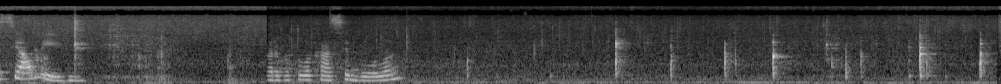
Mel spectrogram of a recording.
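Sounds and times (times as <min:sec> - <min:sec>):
meat sizzling in a pot: 0:00.0 - 0:10.0
wooden spoon tapping: 0:05.5 - 0:10.0.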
